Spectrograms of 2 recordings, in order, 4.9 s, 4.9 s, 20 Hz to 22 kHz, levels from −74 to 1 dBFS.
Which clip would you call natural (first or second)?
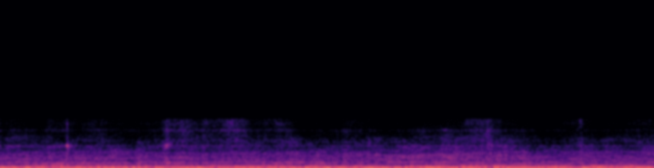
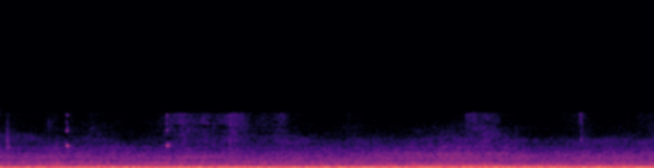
second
